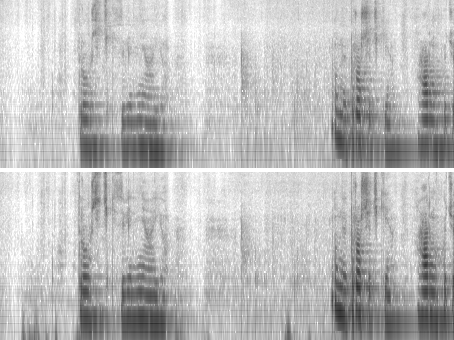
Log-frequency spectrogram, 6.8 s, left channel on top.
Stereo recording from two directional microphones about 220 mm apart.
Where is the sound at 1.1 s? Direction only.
40° right (ahead or behind).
